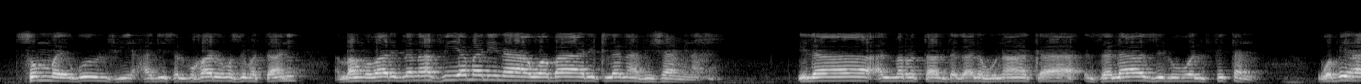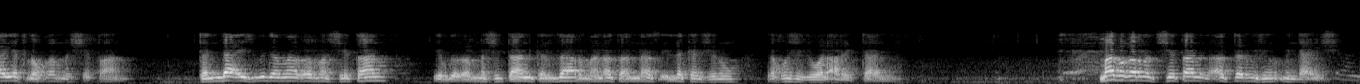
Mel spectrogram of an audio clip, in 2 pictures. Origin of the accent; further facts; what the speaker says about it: Sudan; واحد يجي يدرسوها عندنا في السودان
